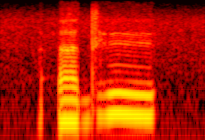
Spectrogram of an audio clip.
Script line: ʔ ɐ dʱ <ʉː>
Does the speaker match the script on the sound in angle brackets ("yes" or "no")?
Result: yes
